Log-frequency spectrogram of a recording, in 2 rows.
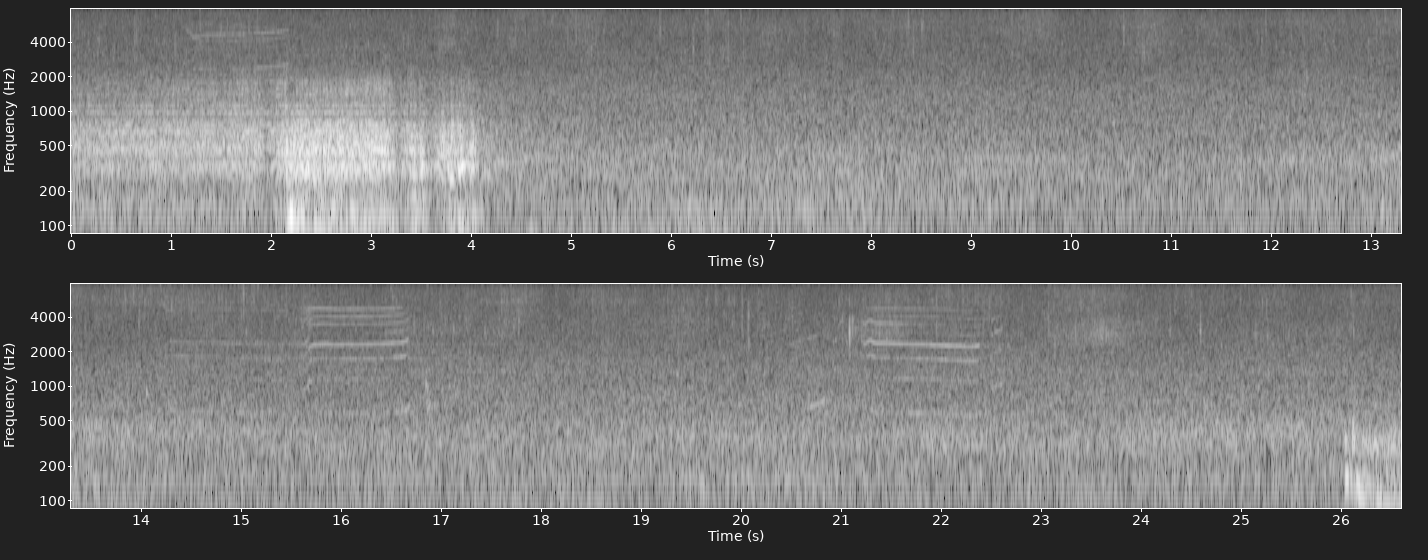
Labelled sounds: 1.1	2.4	killer whale, Bigg's (transient), AT1 transient, 2.2 to 6.0 kHz
14.2	16.8	killer whale, Bigg's (transient), AT1 transient, 1.0 to 4.9 kHz
20.5	22.7	killer whale, Bigg's (transient), AT1 transient, 0.47 to 4.9 kHz

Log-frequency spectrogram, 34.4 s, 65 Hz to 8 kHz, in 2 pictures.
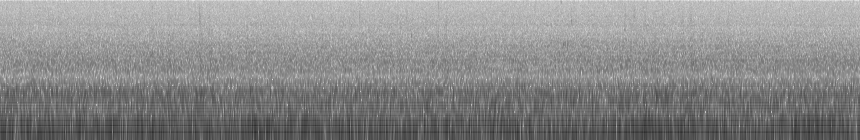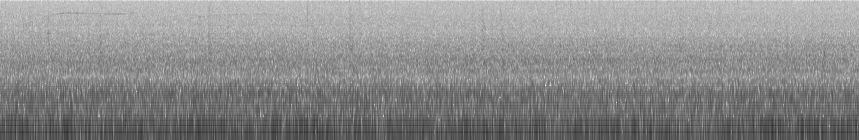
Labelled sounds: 18.3	18.9	killer whale, southern resident, 4.9 to 5.1 kHz
19.3	19.7	killer whale, southern resident, 4.85 to 4.92 kHz

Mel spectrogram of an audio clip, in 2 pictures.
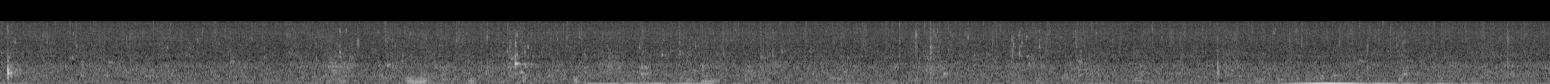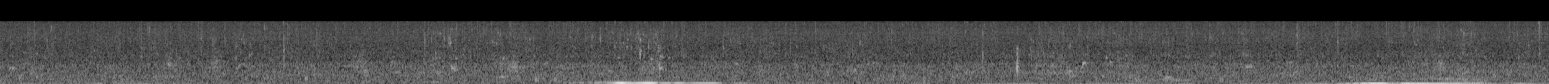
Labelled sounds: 5.1	5.4	water noise, 0.88 to 1.6 kHz

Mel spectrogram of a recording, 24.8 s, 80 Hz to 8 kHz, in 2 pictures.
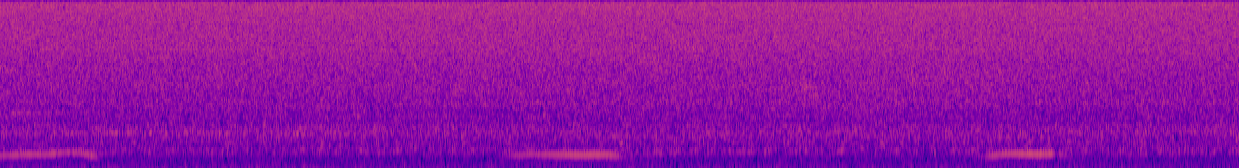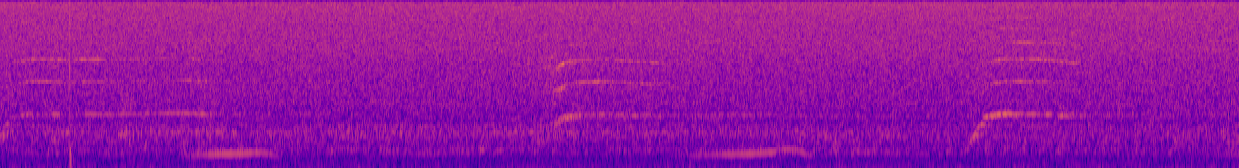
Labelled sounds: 12.6	13.4	humpback whale, 1.9 to 3.1 kHz
14.0	14.3	humpback whale, 1.0 to 1.1 kHz
17.9	18.5	humpback whale, 0.80 to 3.0 kHz
22.2	23.2	humpback whale, 0.80 to 4.1 kHz

